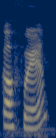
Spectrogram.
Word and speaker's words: кафе: C'est beaucoup plus facile avec le mot café qui signifie café en tant qu'établissement. Café, café. La seule chose qui pourrait poser des difficultés, c'est la voyelle y à la fin qui se prononce e.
